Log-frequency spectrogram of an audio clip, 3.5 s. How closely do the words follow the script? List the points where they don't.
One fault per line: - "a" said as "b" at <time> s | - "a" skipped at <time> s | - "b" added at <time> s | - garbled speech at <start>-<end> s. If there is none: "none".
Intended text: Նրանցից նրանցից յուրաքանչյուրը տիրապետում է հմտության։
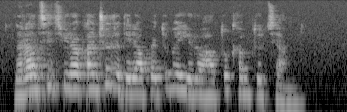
- "նրանցից" skipped at 0.6 s
- "յուրահատուկ" added at 1.9 s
